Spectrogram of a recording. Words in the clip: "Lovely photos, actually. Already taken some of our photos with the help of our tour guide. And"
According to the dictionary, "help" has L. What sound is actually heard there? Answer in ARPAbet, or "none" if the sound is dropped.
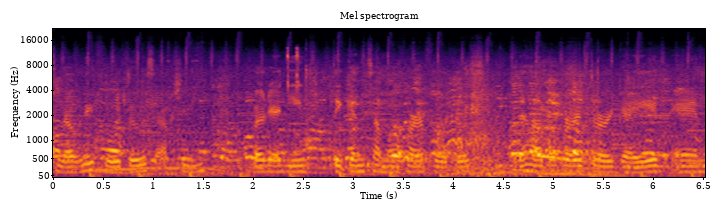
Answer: none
